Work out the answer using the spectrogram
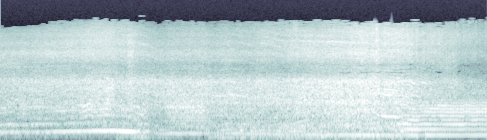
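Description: Citroën Saxo rally car's engine running hard at high revs as it approaches. The pitch rises, drops sharply a little over a second in as it shifts up a gear, then climbs steadily again.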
